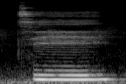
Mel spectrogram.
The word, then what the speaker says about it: ji: If you really want to find something similar in English, deep, ji. But the difference is that this Chinese pinyin, ji, your tongue body is more close to the hard palate than the English deep.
